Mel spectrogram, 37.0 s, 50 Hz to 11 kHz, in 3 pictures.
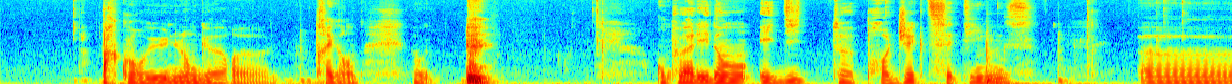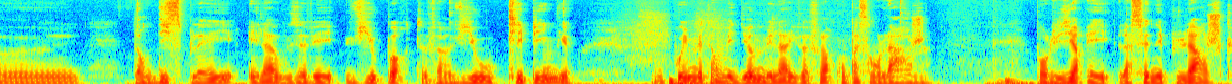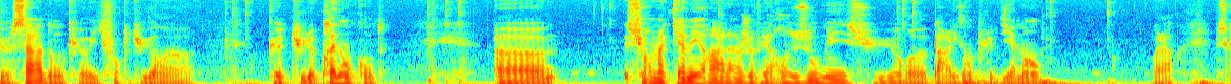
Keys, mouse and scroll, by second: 7.1-8.7 drag, 11.5 click, 16.5 click, 17.8-21.2 drag, 26.9 click, 29.0 click, 33.6 click, 35.0 alt+click, 36.1 alt+middle click.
